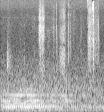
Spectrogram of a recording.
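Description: A low, steady hum made of several stacked tones, with a few faint rustles and clicks.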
